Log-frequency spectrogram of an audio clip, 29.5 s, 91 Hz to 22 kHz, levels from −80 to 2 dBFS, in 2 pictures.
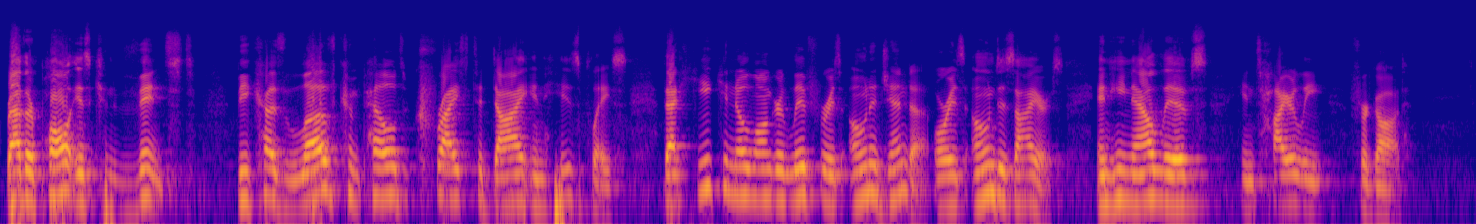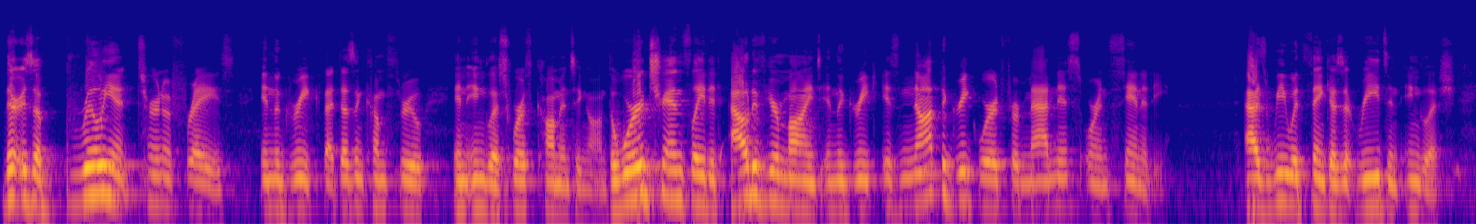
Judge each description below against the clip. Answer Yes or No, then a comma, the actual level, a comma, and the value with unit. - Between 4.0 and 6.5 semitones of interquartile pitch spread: Yes, average, 4.4 semitones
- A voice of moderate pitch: Yes, medium, 150 Hz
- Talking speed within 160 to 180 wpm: Yes, average, 165 wpm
